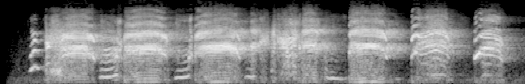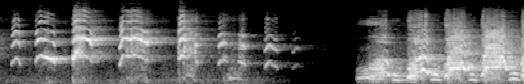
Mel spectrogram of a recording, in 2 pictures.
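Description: A chimpanzee gives loud, harsh screams in rapid bursts, rising and falling in pitch.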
